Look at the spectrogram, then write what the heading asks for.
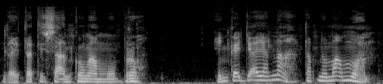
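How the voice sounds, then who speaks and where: A man's voice: medium pitch, animated, normal speed, fairly bright tone, dry recording. A man playing a plain-spoken construction worker and loyal friend in an audio drama, talking in a casual, questioning way. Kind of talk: Filipino audio drama acting.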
